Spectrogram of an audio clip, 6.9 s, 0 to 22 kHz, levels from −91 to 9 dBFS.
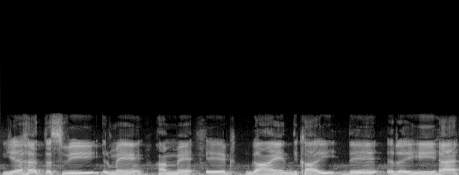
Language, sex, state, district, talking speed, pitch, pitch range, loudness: Hindi, male, Punjab, Fazilka, 85 wpm, 160 Hz, 155-170 Hz, -14 LUFS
